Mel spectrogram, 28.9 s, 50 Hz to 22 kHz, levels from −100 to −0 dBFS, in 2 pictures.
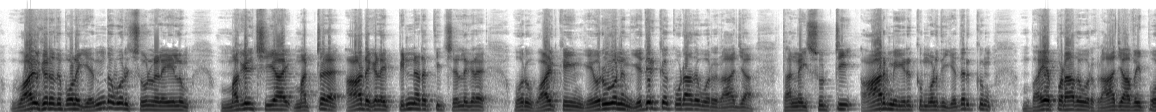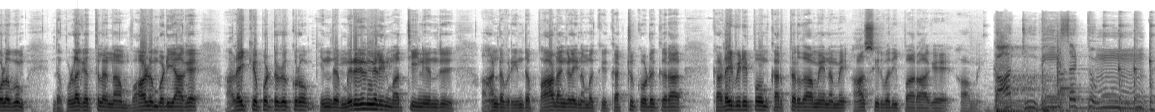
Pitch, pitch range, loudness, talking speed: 130 Hz, 115-150 Hz, -12 LUFS, 100 wpm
